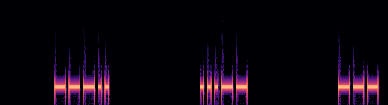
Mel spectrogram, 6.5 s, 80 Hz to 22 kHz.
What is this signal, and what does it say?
Morse code, heard as a keyed tone, about 20 wpm, spaced as for 5 wpm, 690 Hz. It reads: 83O
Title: 229 Lesson 37e - Letter x - Three Characters 20wpm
